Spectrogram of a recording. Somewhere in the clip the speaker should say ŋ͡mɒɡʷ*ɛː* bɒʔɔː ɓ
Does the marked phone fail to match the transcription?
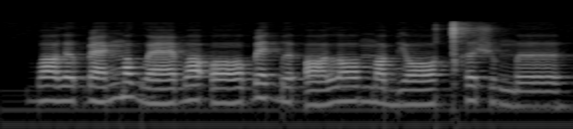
yes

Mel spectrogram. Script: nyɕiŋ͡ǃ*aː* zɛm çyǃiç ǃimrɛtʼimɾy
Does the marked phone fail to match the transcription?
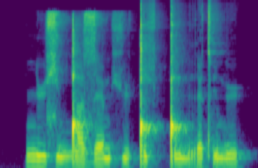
yes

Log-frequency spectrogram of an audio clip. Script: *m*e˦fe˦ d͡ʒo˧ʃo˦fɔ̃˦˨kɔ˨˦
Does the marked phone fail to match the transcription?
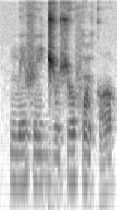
no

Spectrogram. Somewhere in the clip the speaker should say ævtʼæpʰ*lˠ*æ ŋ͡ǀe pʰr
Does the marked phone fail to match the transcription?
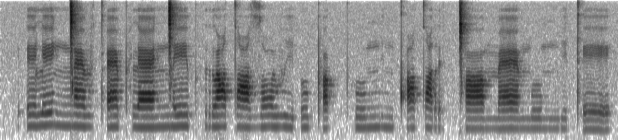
yes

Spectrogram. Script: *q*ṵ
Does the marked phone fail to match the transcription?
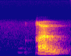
no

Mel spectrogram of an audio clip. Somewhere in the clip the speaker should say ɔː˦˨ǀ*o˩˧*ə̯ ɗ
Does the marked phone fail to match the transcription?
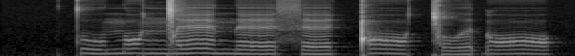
no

